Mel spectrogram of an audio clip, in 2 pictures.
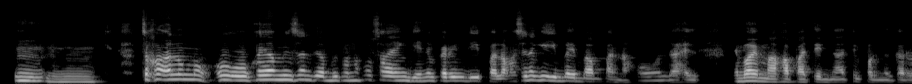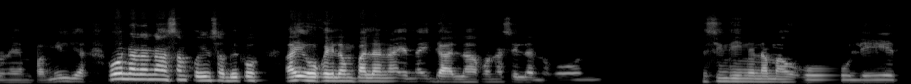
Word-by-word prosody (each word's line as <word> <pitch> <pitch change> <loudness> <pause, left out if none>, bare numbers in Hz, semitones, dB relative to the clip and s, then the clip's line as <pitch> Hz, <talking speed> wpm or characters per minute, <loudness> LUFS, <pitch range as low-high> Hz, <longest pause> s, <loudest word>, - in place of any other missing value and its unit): Mm, 125 -9 -5 0.4
tsaka 235 -2 +3
alam 230 0 -1
mo 215 -5 -5
oo, 195 -2 +3
kaya 215 +4 +4
minsan 215 -1 -2
sabi 185 -2 -1
ko 185 - -14
naku 185 +3 -10
sayang 190 -3 -1
din, 160 0 -5
pero 175 0 0
hindi 165 -1 -3
pala 135 0 -3
kasi 145 +8 -6
nag-iiba-iba 170 -6 -2
ang 135 - -20
panahon. 175 - -14
Dahil 105 - -10 0.3
'di 145 - -13
ba 165 +3 +5
yung 150 -5 -1
mga 125 - +1 0.2
kapatid 120 0 -6
natin 115 +4 -13
'pag 105 - -11
nagkaroon 100 0 -12
na 100 - -14
'yan 100 - -18
ng - - -20
pamilya 145 +6 -8 0.2
oo, 245 +4 +8
naranasan 230 -3 +4
ko 185 - +3
yun 185 - +3
sabi 170 -2 0
ko, 185 0 -1 0.2
"Ay 185 +4 +7
okey 170 -1 +7
lang 160 -1 +2
pala 155 0 +3
na, 150 0 -3
eh, 145 - -6
naigala 130 -4 -3
ko 125 - -11
na 120 0 -14
sila 275 - -9
noon." 255 -2 -15 1.0
Kasi 130 0 -14
hindi 145 -1 -5
niyo 135 - -3
na 130 0 -2
maulit, 210 - -8
170 Hz, 180 wpm, -24 LUFS, 135-210 Hz, 1.0 s, oo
